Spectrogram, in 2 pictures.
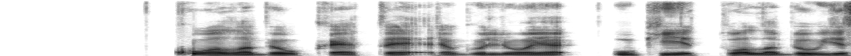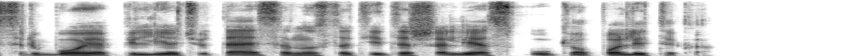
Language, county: Lithuanian, Utena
